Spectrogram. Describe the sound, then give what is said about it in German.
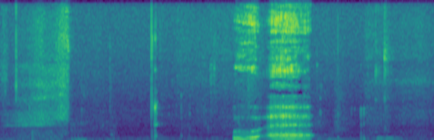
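A loud burp erupts after a quiet stretch, a guttural belch lasting under a second with a brief break in the middle, followed by low background noise. “Entschuldigung für den Rülpser.”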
